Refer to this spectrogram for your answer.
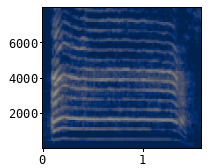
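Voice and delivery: long, high-pitched scream; high yell. Acted. SpongeBob yells as the monster reaches for him, terrified. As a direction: yell out in cartoon terror. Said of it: "SpongeBob yelled".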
